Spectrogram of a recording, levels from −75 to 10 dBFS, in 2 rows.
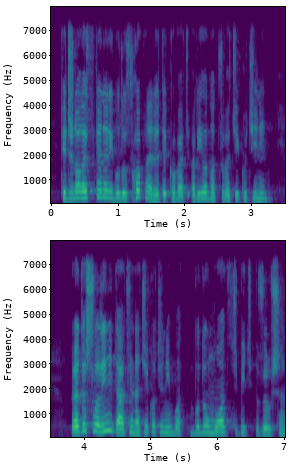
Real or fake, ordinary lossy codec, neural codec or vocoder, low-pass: fake; none; autoencoder, 22.05 kHz, a latent of 192 numbers a frame, VITS, trained on one speaker; 7.2 kHz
